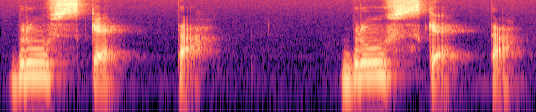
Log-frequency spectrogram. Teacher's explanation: Bru. And the double T at the end is long, with almost a little pause in the middle.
